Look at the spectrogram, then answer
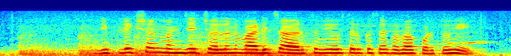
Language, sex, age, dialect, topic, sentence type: Marathi, female, 18-24, Northern Konkan, banking, statement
